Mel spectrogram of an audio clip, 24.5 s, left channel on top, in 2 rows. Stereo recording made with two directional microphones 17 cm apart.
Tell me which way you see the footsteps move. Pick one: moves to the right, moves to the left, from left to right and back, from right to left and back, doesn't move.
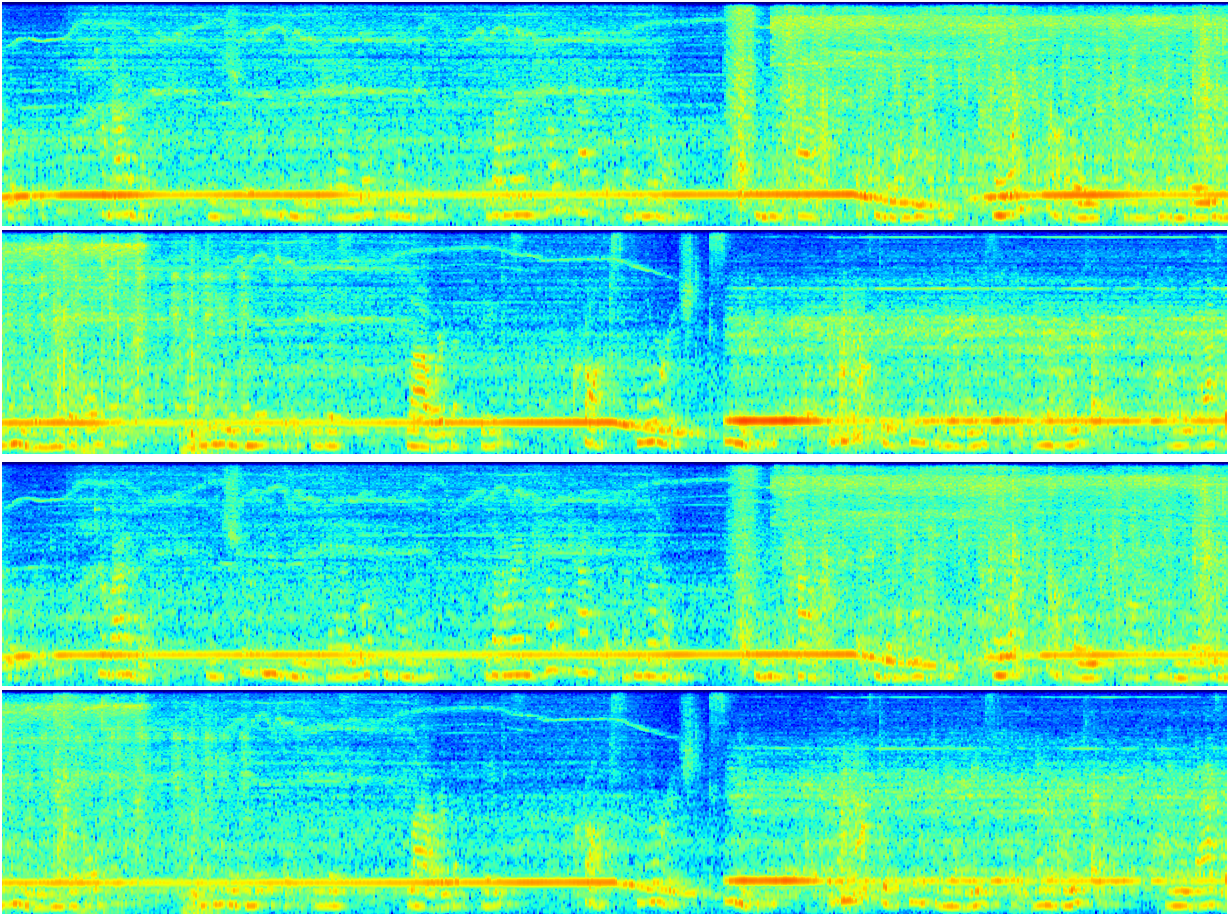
from left to right and back.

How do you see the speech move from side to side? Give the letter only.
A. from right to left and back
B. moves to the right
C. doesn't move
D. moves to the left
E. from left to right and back
A.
